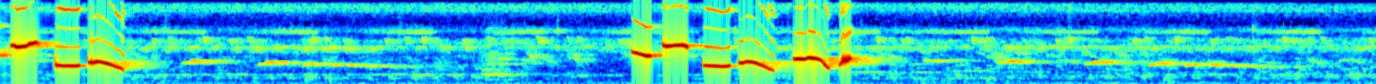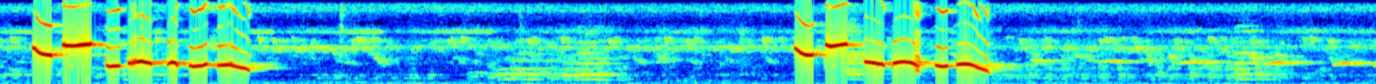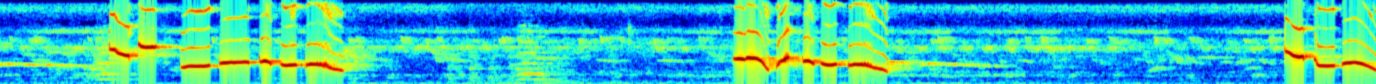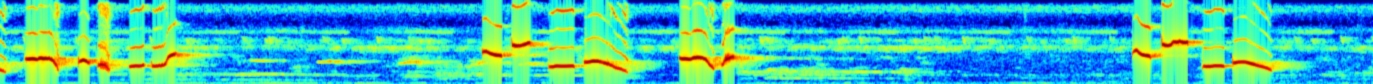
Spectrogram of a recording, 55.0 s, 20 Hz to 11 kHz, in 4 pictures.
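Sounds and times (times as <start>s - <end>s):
bird singing whistled phrases: 0.0s - 1.3s, 6.3s - 8.6s, 14.1s - 16.3s, 28.6s - 31.0s, 40.4s - 43.2s, 46.2s - 48.7s, 52.6s - 54.1s.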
